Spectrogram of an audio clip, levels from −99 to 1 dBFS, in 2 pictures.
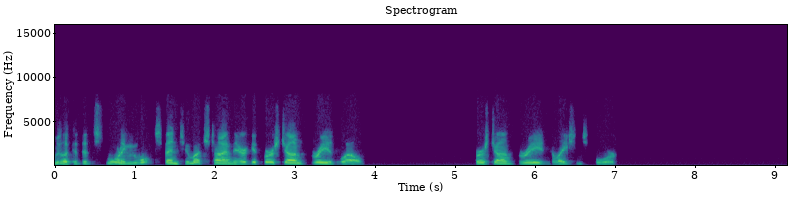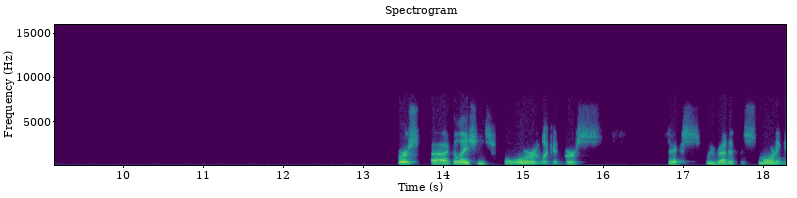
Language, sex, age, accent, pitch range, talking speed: English, male, 50-69, American, 100-145 Hz, 125 wpm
